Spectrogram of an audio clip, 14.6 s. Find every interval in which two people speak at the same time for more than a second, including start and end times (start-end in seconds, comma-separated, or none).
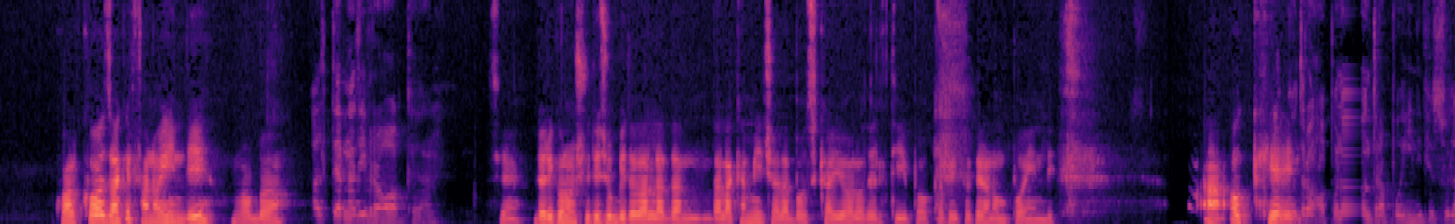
none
